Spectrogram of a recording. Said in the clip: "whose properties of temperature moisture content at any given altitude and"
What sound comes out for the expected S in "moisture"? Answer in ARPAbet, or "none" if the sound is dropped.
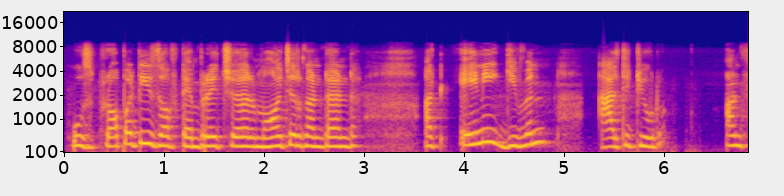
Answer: none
